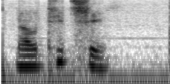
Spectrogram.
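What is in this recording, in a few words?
"notitie", Dutch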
